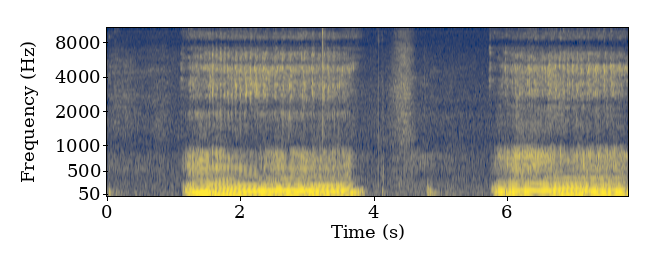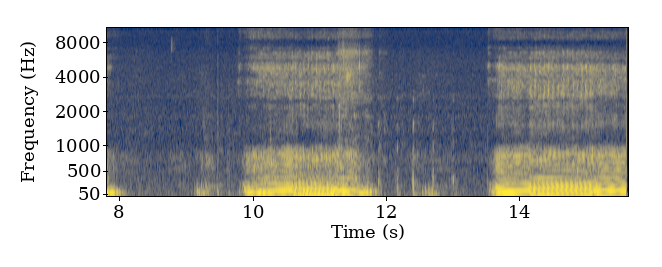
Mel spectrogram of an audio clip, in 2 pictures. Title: nana snoring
